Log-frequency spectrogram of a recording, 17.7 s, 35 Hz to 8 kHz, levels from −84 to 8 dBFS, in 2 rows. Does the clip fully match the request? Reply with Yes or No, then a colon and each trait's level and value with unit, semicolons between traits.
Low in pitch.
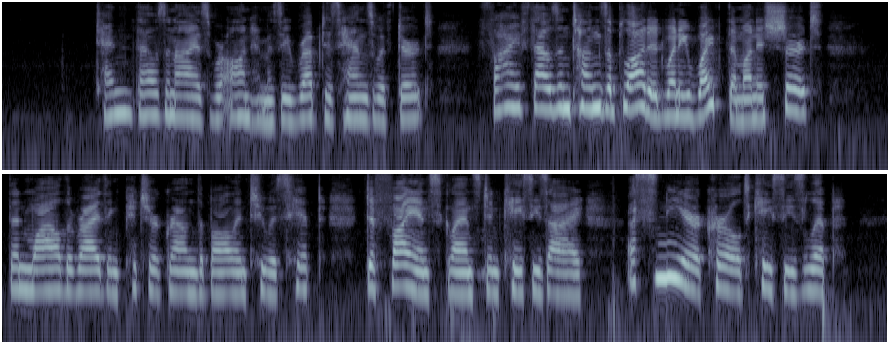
No: medium, 185 Hz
